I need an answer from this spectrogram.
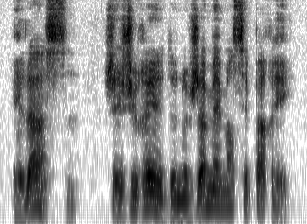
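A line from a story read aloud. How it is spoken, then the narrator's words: Sighing. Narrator (French): soupira Bassanio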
